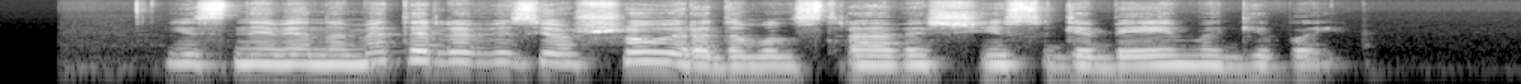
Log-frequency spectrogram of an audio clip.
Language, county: Lithuanian, Vilnius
